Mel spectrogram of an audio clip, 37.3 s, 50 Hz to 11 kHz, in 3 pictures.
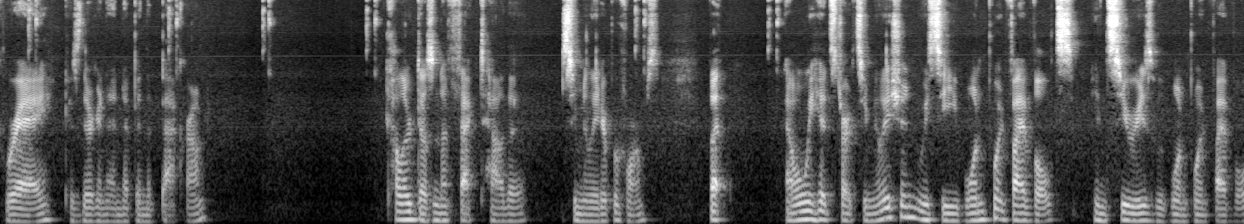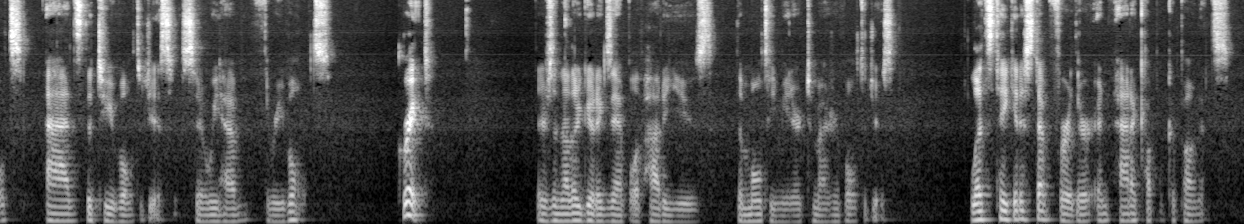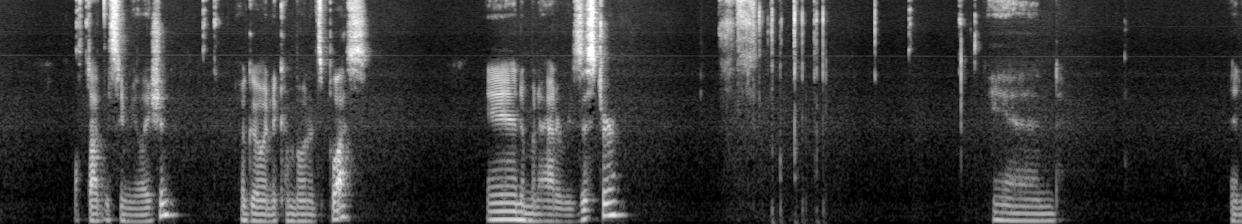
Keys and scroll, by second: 32.8 r.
